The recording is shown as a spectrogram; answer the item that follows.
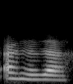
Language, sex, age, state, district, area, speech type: Kashmiri, female, 45-60, Jammu and Kashmir, Bandipora, rural, conversation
